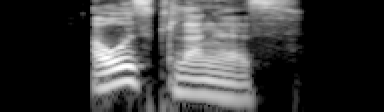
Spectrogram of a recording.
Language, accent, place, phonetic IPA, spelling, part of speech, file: German, Germany, Berlin, [ˈaʊ̯sˌklaŋəs], Ausklanges, noun, De-Ausklanges.ogg
- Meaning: genitive of Ausklang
